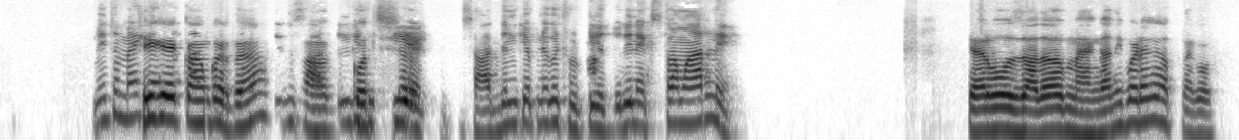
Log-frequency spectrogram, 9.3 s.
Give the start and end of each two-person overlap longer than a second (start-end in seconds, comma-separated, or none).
1.0-3.0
